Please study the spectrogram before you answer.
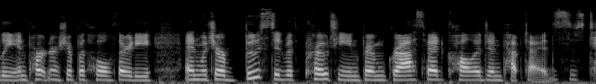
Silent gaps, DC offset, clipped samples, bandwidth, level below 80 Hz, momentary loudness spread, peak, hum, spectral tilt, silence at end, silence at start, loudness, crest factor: none; under 0.1%; under 0.1%; 14.5 kHz; -50 dBFS; 9 LU; -4 dBFS; none; -3.5 dB/octave; 0 s; 0 s; -22 LUFS; 18 dB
